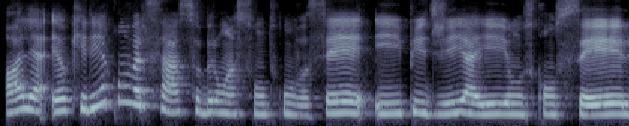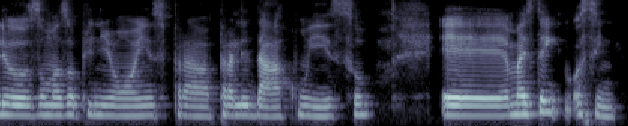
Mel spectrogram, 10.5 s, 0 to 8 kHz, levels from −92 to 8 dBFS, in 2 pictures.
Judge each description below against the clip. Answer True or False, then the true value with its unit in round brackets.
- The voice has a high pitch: True (195 Hz)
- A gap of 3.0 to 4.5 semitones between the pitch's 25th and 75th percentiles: True (3.3 semitones)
